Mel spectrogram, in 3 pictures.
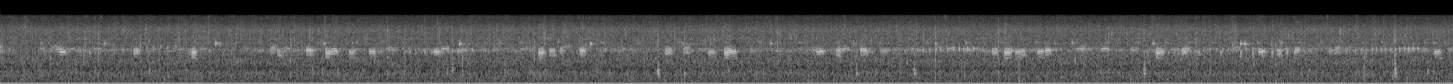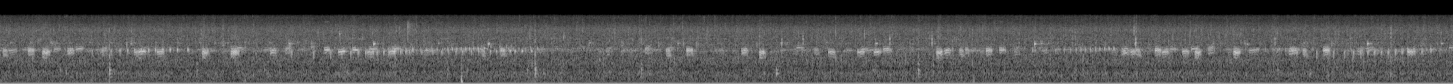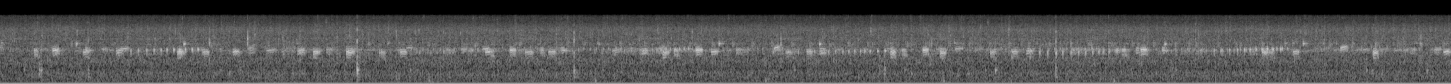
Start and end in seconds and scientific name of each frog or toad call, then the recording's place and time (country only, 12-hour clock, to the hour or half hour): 0.3	43.5	Boana bischoffi
0.3	43.5	Sphaenorhynchus surdus
Brazil, ~1am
